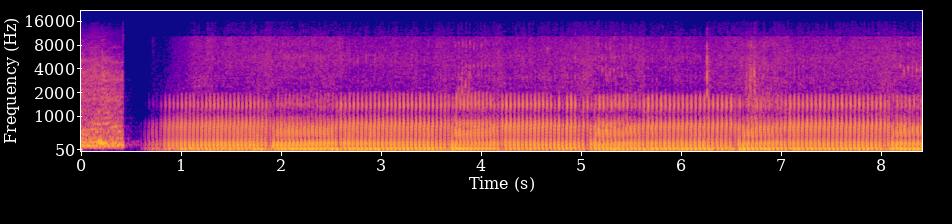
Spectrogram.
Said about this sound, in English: Did you recognize that sound? That's the sound of a healthy, well-cared-for cat. I truly hope you've been lucky enough to hear that.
